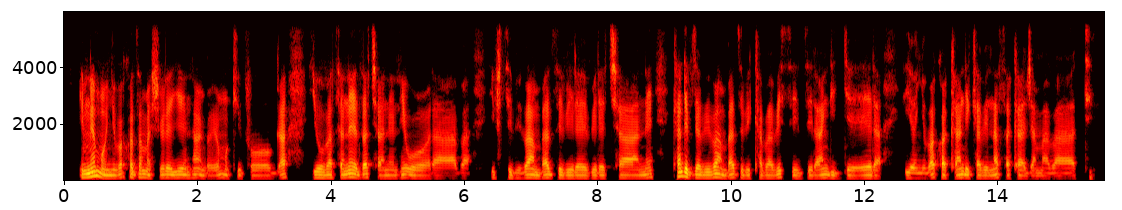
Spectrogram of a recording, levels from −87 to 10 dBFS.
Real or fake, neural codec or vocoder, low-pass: real; none; 5.4 kHz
